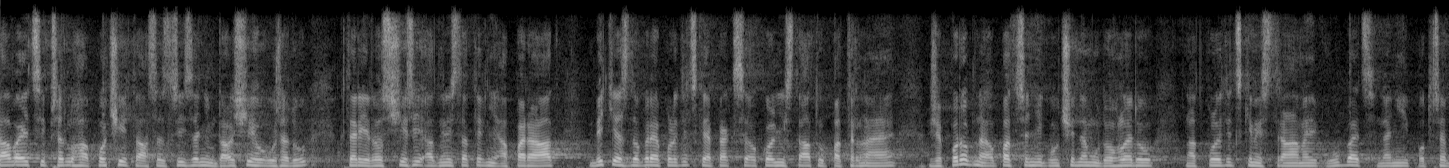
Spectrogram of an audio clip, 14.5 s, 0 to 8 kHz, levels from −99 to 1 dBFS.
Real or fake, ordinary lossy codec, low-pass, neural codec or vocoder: fake; Opus, 64 kbps; 7.2 kHz; vocoder, 44.1 kHz, 128 mel bands, Pupu-Vocoder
